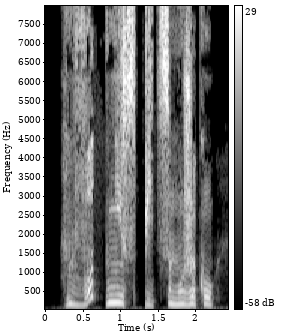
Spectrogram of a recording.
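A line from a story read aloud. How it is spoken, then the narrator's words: Snorting grunt. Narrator (Russian): хмыкнул Дан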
